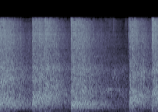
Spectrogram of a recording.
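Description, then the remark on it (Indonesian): Four loud, sharp bangs like firecrackers or gunfire go off at irregular intervals, each trailing into a noisy roar before the next blast, during a street clash in Bangkok where police fired tear gas and rubber bullets and protesters threw firecrackers; nobody speaks. “Para pengunjuk rasa melemparkan batu dan petasan, serta membakar pos polisi lalu lintas yang menyebabkan kebakaran.”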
